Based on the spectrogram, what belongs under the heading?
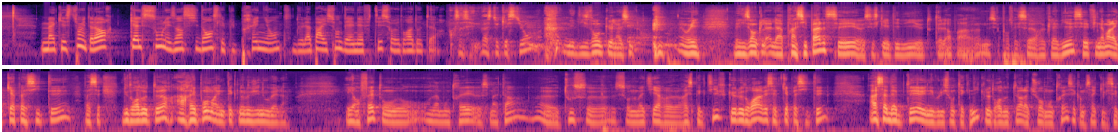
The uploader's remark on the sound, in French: Enregistré à l’occasion du colloque PI et Pop culture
